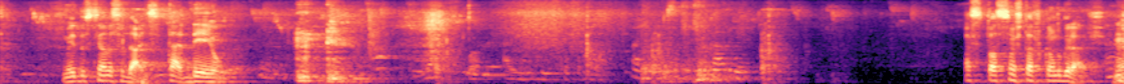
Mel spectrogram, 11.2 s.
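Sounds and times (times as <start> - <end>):
speech: 0.6 - 2.4, 9.7 - 11.2
sow and piglets grunting as they go out for a walk: 2.8 - 4.0.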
